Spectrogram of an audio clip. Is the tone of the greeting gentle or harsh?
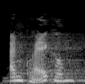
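gentle. The greeting sounds soft, warm and gentle. The listener feels pleased and welcomed. The speaker calls it right. "Anh ta nghe rất hoan hỷ"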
